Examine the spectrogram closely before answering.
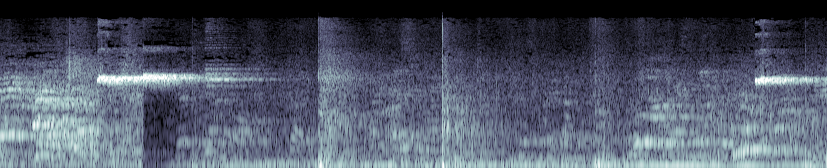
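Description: Young women call out loudly to each other under an echoing roof.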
